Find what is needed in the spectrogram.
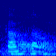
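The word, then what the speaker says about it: Tan Tao: The name of this is Tantao. Tantao, yeah, so T-A-N space T-O-W. I think that's how it's spelled there.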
